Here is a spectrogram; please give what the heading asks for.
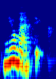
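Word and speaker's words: pneumatic: before S एट the start like in psychology psychiatric physique before N एट the start like in निमोनिया न्यूमैटिक इन the middle of some words like receive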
